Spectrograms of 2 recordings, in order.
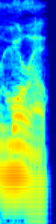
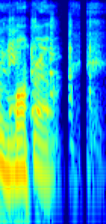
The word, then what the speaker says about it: Moreau: we want to make sure people know that it's Morrow and you that's you really think you really think the podcast is going to change the Outlook of the way my last name's pronounced you're damn right dude like well I'll go I'll lean in hard this week on social media that is Morrow hey I just want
